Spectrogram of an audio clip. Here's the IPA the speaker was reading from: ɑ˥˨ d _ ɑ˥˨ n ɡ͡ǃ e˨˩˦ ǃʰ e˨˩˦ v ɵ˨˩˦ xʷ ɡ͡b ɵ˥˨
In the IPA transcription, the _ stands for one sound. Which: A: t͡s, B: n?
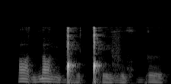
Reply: B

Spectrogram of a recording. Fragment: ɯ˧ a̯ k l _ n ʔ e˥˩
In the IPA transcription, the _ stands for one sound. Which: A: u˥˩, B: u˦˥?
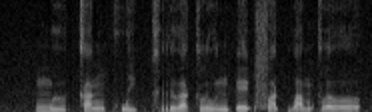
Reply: A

